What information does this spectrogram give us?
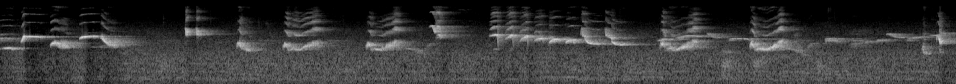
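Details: Rich whistled song of an Oriental magpie-robin, clear rising and falling notes and twisting slurs given in quick bursts, a steady stream of phrases with short gaps.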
